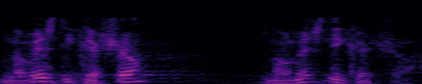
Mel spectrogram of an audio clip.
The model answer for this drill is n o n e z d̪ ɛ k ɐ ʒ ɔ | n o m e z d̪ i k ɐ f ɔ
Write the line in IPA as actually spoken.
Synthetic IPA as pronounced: n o m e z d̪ i k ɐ ʃ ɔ | n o m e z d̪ i k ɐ ʃ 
